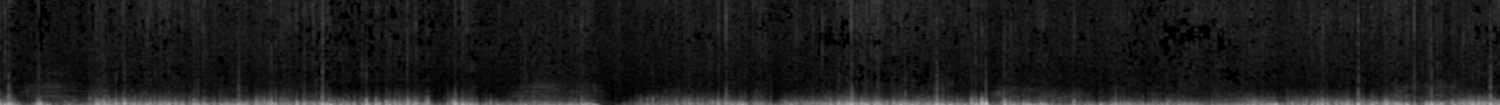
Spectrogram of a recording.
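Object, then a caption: Knit fabric beanie over a microphone. A light blue knit beanie covering the microphone is scratched quickly with long nails from both hands. The result is a dense, continuous low, rough scratching rumble with brief lulls, including a short dip around six seconds.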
